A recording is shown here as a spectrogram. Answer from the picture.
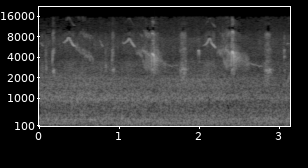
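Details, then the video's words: A common Starling sings in a city, seemingly trying to outsing the urban noise: high, sliding whistles and sharp clicks about once a second over a steady roar of traffic. "Скворец Голос поёт пытается перекричать шум города"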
